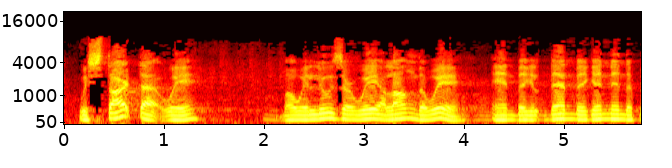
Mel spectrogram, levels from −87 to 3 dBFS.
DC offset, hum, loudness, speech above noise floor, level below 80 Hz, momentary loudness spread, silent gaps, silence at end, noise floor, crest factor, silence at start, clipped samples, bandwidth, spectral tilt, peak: under 0.1%; none; -14 LUFS; 28 dB; -46 dBFS; 7 LU; none; 0 s; -41 dBFS; 14 dB; 0.15 s; under 0.1%; 9.8 kHz; -6 dB/octave; 0 dBFS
